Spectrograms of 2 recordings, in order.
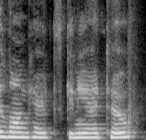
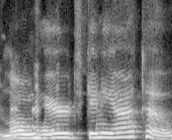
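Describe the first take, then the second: First: It is said in a plain, neutral accent. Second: It is said in a Southern American accent.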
